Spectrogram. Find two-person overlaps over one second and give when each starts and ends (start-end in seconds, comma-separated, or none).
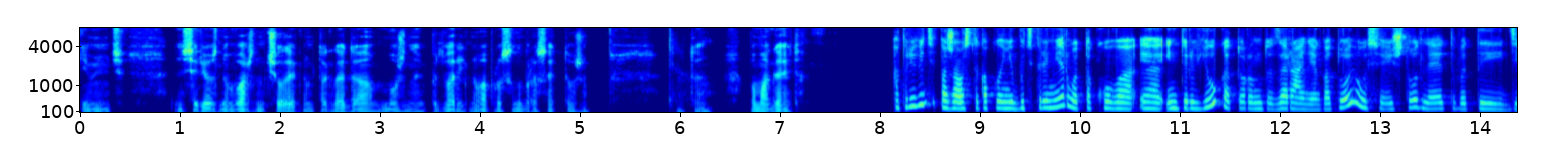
none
